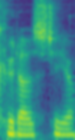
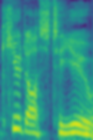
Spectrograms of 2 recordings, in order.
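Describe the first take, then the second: First: It is said with an American accent. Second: It is said with an Australian accent.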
